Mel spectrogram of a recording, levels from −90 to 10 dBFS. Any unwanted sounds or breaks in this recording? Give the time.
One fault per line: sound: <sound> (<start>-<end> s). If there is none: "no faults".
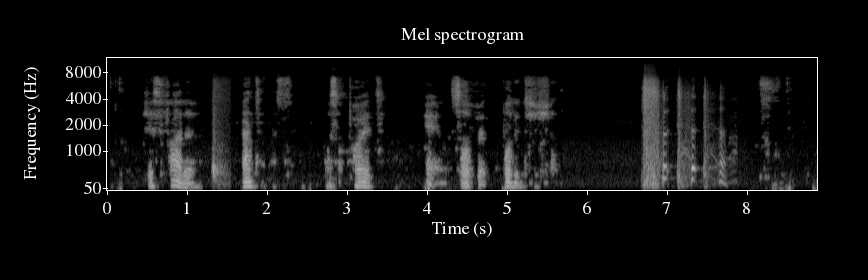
sound: whoosh (1.3-1.6 s)
sound: cough (6.7-7.9 s)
